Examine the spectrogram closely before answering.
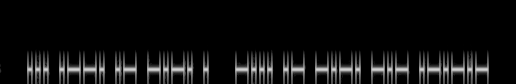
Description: Morse code, heard as a keyed tone, about 30 wpm, 700 Hz. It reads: SPACE BACK.
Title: Sentences from Top 1500 Words 30wpm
